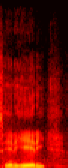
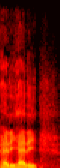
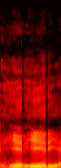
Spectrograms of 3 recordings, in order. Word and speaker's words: herheri: Want het gerecht heet dus herheri. Je mag het uitspreken zoals je zelf maar wil. Sommige mensen roepen het herri-herri. Maar wij noemen het herheri.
